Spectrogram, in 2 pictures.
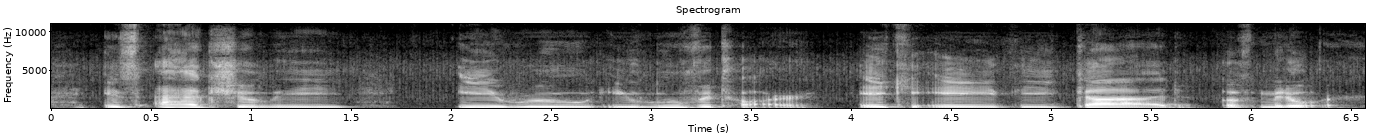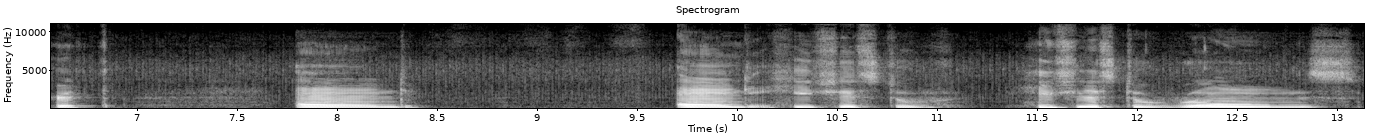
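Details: Male streamer with a self-reported speech impediment that makes him stutter and trip over his words; stuttering.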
